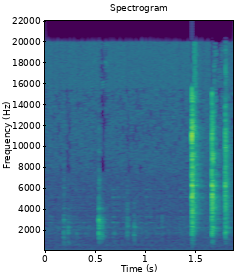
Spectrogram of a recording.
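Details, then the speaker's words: Garrard 40-MKII record changer in a Canadian General Electric C701 console, after top maintenance, before bottom maintenance: sharp irregular clicks and clunks as the kicker and catcher mechanism overshoots during change cycle. Rough record changer cycle noise. "so that is what i was telling you about the kicker and the catcher and all that stuff that's what you're hearing can't say i've ever heard a record player sound quite that bad"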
